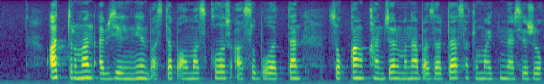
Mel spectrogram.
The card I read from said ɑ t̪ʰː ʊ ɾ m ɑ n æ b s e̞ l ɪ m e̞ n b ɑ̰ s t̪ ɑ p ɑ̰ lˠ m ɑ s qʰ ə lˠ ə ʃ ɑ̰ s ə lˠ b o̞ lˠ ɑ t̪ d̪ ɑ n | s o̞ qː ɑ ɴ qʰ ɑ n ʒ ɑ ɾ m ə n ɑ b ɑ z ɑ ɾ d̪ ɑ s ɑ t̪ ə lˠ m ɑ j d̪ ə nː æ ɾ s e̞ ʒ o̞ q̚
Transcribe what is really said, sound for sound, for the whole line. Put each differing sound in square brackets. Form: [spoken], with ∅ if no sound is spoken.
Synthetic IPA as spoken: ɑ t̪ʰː ʊ ɾ m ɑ n æ b [z] e̞ l ɪ [n] e̞ n b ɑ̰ s t̪ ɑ p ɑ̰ lˠ m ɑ s qʰ ə lˠ ə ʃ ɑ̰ s ə lˠ b o̞ lˠ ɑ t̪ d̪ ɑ n | s o̞ qː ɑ ɴ qʰ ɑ n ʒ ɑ ɾ m ə n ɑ b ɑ z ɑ ɾ d̪ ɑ s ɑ t̪ ə lˠ m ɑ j [t̪] ə nː æ ɾ s e̞ ʒ o̞ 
